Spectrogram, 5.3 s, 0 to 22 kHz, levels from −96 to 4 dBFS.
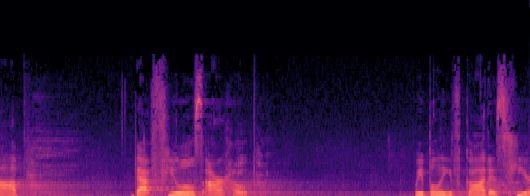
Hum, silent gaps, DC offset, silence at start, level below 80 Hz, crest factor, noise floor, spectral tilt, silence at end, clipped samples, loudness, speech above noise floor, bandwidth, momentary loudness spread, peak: none; none; under 0.1%; 0 s; -90 dBFS; 22 dB; -59 dBFS; -4 dB/octave; 0 s; under 0.1%; -28 LUFS; 32 dB; 16 kHz; 20 LU; -8 dBFS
